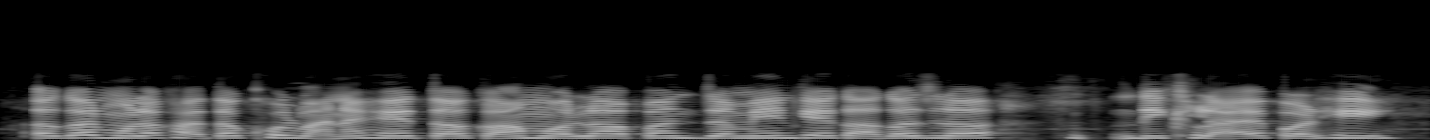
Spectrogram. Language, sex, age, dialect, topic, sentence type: Chhattisgarhi, female, 18-24, Central, banking, question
